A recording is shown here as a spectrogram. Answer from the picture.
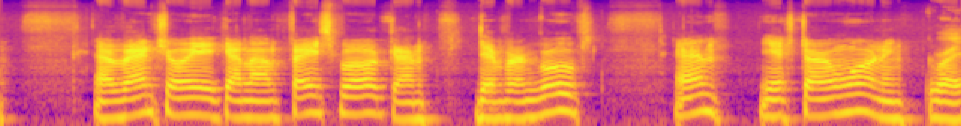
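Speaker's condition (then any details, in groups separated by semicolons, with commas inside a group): ALS; slow progression, leg onset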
